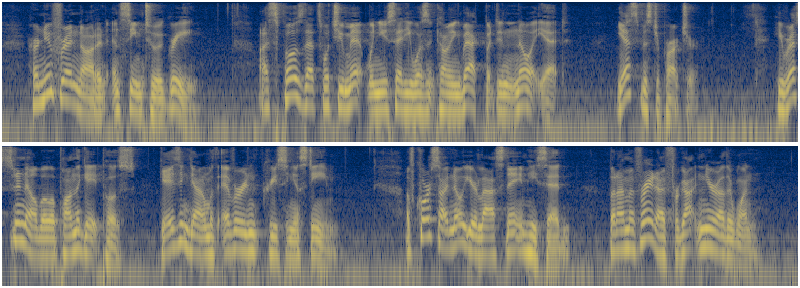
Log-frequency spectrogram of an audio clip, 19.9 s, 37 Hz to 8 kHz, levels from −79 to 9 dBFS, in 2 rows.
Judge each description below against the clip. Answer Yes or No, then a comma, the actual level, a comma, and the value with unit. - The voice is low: Yes, low, 130 Hz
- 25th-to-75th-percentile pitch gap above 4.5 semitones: Yes, average, 5.1 semitones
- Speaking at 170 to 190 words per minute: Yes, average, 180 wpm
